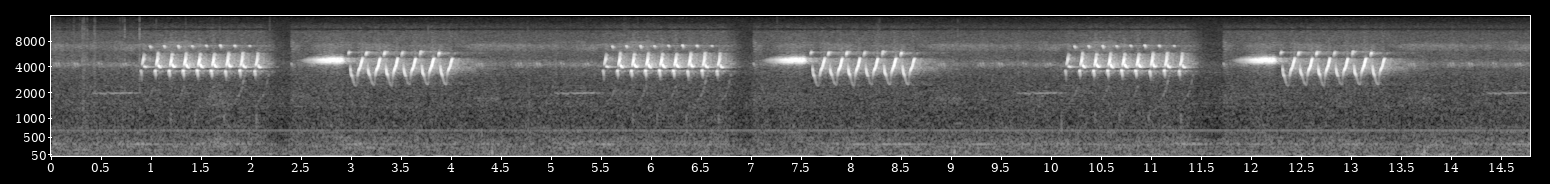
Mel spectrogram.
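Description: Songbird singing the same phrase over and over, about every four and a half seconds: a fast high trill, a short whistle, then a quick run of falling notes.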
